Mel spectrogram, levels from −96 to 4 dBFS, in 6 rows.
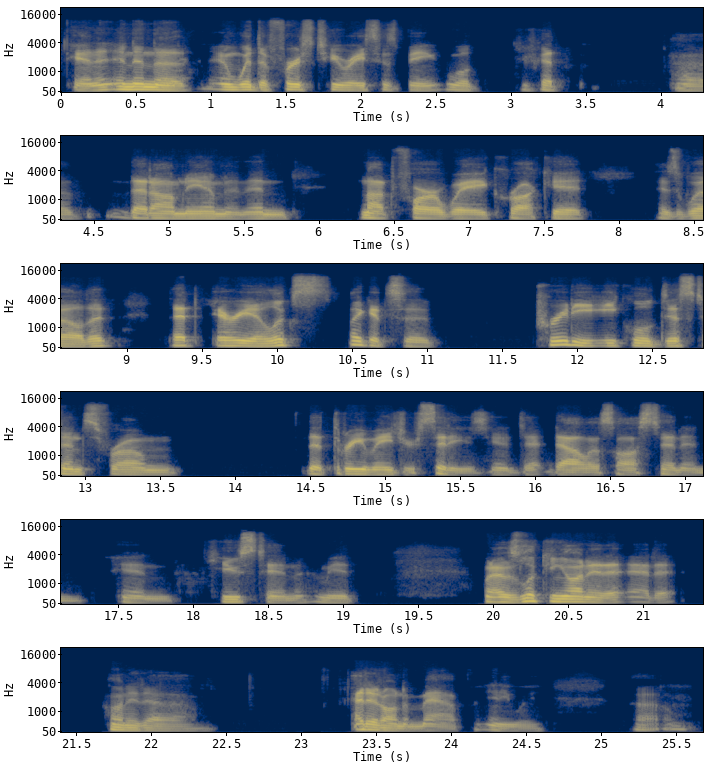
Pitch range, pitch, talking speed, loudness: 95-120 Hz, 105 Hz, 165 wpm, -22 LUFS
